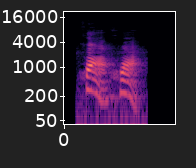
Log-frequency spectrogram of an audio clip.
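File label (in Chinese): "画画", Chinese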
